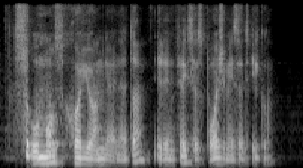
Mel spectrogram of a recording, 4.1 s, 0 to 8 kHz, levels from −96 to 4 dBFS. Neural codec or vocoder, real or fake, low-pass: codec, 16 kHz in and 24 kHz out, 1.1 kbps, FireRedTTS-2 codec; fake; 7.2 kHz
